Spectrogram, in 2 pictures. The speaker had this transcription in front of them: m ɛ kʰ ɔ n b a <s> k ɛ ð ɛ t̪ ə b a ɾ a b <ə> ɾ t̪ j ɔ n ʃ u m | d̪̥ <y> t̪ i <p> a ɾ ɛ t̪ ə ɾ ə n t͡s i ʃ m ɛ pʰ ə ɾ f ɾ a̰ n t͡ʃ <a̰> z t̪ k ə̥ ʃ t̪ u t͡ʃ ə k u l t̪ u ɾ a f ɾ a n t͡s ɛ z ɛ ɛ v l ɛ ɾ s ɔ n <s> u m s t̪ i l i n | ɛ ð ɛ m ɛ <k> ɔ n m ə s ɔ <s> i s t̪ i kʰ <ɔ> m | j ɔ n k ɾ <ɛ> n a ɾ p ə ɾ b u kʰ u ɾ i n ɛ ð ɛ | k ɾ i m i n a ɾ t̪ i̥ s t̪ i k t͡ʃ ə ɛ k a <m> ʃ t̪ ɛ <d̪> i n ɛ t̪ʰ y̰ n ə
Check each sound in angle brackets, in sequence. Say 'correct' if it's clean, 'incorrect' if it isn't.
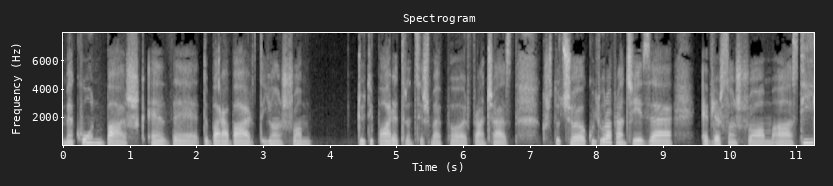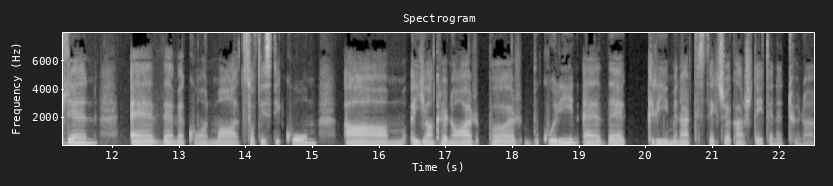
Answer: incorrect: ʃ, incorrect: a, correct, correct, incorrect: ɛ̰, incorrect: ʃ, incorrect: kʰ, incorrect: f, incorrect: u, correct, incorrect: n, incorrect: t̪

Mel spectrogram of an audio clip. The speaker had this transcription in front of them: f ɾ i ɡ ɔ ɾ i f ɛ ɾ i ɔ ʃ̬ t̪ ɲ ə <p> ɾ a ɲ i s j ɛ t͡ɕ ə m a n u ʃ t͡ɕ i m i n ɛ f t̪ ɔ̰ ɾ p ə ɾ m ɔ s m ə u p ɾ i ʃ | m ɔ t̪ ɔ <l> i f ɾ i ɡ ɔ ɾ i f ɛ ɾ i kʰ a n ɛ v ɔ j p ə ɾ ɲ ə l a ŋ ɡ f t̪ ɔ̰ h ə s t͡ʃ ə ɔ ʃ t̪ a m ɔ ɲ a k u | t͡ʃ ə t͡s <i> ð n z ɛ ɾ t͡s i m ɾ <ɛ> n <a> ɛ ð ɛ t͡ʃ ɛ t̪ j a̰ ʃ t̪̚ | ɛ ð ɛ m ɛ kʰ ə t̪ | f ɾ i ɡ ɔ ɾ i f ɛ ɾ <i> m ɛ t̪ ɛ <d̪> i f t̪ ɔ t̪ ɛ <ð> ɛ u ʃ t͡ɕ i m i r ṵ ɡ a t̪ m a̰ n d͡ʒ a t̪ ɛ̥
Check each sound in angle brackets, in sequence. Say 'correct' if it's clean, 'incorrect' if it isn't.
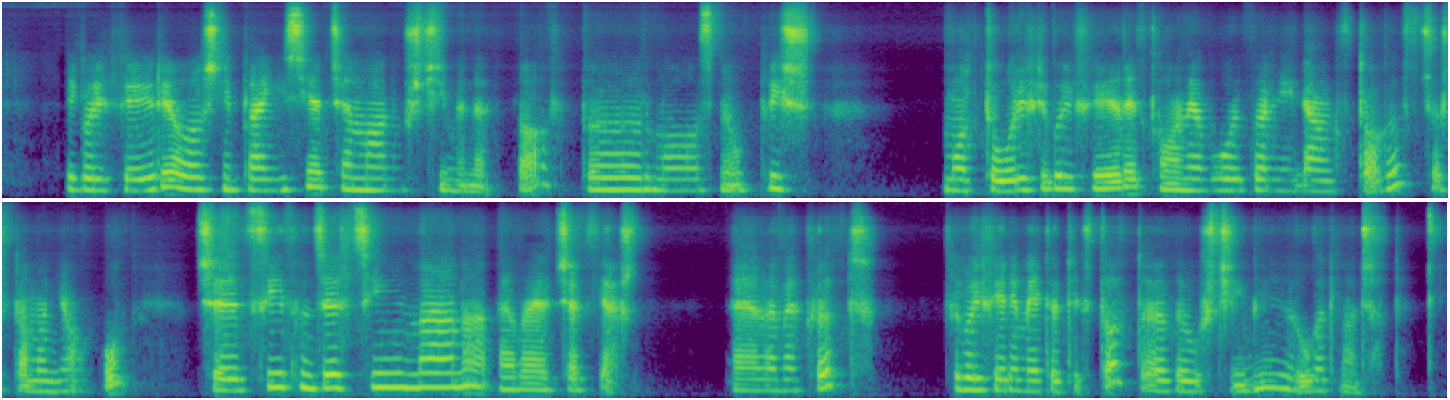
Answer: correct, incorrect: ɾ, correct, incorrect: a, correct, correct, incorrect: t̪, correct

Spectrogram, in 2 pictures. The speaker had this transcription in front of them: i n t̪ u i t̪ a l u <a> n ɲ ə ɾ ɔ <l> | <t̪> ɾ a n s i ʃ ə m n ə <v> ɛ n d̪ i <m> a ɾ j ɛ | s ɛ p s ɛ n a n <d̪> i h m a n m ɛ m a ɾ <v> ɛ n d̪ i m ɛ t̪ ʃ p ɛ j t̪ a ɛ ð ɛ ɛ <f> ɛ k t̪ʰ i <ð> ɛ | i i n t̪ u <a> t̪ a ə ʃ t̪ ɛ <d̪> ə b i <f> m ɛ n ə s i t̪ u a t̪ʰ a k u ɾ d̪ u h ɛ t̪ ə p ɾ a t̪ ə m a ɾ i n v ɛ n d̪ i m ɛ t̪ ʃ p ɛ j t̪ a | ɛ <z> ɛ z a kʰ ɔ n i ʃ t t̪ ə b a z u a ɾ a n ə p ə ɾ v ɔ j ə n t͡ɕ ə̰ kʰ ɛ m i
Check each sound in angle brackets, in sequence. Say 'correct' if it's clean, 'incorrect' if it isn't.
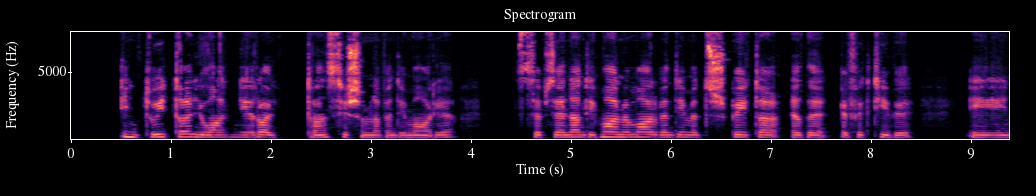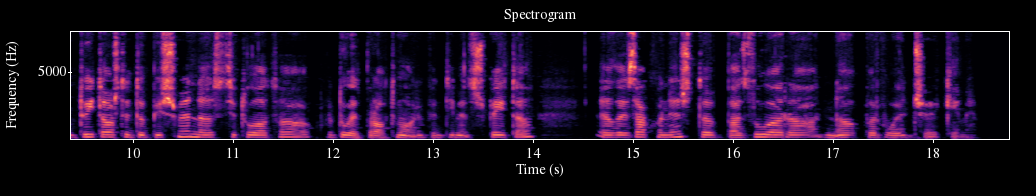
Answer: correct, correct, correct, correct, correct, correct, correct, correct, incorrect: v, incorrect: i, correct, incorrect: ʃ, incorrect: ð

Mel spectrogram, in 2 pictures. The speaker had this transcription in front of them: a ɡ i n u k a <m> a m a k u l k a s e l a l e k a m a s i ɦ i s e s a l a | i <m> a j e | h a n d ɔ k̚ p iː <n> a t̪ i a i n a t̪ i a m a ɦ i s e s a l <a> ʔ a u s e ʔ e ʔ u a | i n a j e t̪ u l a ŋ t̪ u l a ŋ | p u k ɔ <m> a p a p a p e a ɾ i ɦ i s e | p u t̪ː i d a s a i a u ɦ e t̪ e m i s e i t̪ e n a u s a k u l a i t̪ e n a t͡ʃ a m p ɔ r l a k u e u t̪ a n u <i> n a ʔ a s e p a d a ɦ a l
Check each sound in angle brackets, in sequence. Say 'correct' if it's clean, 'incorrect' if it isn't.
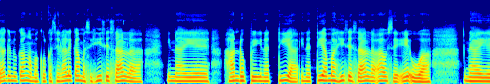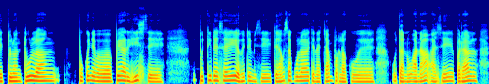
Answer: incorrect: ŋ, incorrect: n, correct, correct, incorrect: ɲ, incorrect: a

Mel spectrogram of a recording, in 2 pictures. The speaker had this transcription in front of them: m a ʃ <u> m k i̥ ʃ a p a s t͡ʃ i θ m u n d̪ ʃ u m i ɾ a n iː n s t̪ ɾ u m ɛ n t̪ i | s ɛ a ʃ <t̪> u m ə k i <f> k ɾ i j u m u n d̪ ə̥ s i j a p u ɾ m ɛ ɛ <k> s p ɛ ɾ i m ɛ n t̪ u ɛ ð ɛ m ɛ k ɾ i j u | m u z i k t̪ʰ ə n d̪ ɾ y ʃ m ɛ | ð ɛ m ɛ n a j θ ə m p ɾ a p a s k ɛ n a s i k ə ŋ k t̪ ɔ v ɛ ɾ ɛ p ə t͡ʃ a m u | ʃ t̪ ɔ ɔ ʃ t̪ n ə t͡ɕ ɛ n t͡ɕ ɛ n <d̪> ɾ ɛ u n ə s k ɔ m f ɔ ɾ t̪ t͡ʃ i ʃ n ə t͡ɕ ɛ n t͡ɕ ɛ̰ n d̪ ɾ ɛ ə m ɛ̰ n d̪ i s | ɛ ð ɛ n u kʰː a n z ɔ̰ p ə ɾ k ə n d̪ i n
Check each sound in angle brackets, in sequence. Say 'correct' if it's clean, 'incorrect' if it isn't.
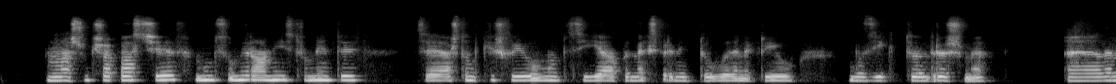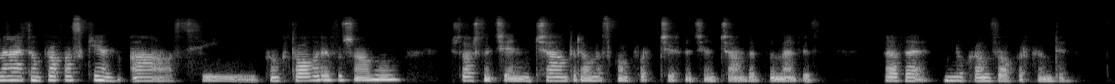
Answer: correct, correct, incorrect: ʃ, correct, correct

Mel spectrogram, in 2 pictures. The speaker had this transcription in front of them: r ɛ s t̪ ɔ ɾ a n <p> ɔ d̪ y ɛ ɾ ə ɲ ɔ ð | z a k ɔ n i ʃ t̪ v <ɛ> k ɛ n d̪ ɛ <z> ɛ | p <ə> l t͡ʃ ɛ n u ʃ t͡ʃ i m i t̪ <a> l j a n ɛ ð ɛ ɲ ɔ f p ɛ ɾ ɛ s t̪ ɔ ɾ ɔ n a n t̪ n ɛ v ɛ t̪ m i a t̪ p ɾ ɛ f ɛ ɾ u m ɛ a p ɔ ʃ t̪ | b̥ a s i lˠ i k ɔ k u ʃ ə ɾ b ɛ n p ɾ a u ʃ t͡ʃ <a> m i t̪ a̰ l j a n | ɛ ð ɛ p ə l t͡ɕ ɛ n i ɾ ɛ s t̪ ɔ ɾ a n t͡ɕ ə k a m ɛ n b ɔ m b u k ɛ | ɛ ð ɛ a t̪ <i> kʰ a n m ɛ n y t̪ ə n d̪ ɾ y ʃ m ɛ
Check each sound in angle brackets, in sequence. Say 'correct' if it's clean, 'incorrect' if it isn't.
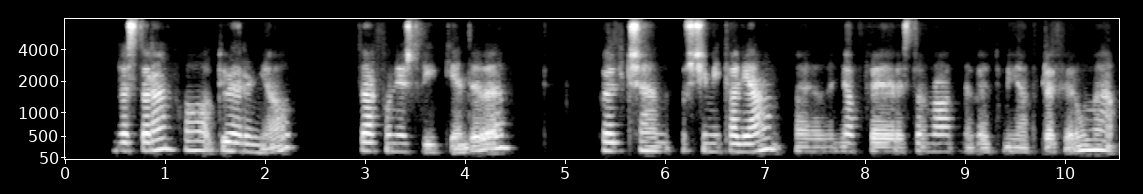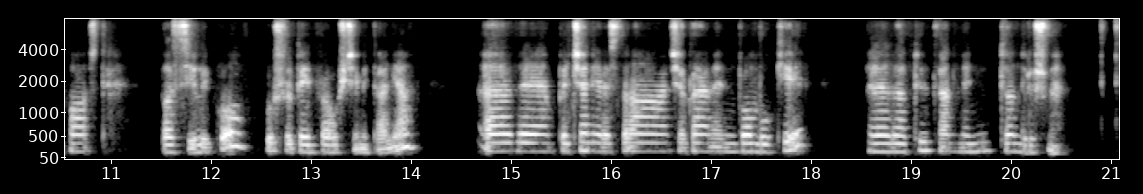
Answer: incorrect: k, incorrect: i, incorrect: v, correct, correct, incorrect: i, incorrect: y

